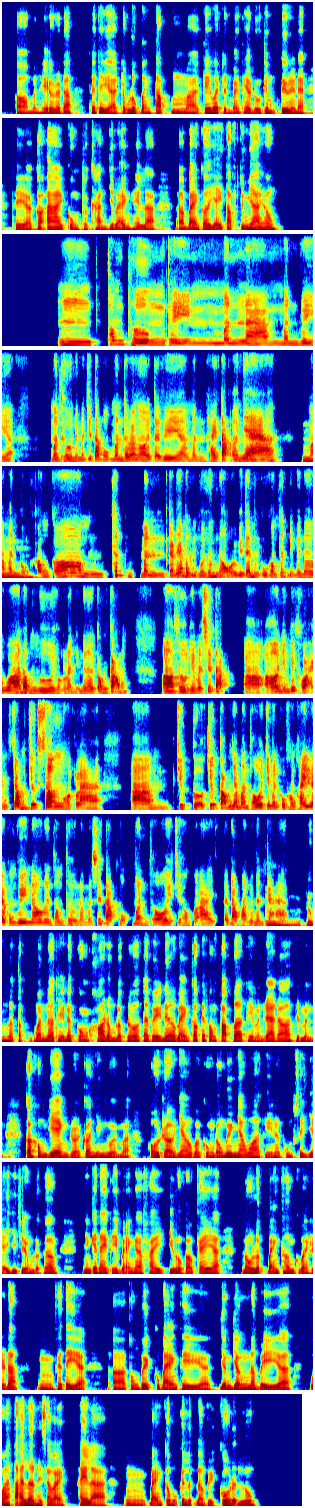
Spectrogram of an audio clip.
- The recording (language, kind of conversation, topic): Vietnamese, advice, Tại sao tôi lại mất động lực sau vài tuần duy trì một thói quen, và làm sao để giữ được lâu dài?
- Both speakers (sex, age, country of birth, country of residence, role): male, 20-24, Vietnam, Vietnam, user; male, 25-29, Vietnam, Vietnam, advisor
- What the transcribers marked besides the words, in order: none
